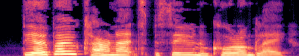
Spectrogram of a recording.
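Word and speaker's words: hautbois: The only ones which might seem odd are fagotto or fagot, and the French word for oboe, which looks like haut boys, is actually pronounced oboe.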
